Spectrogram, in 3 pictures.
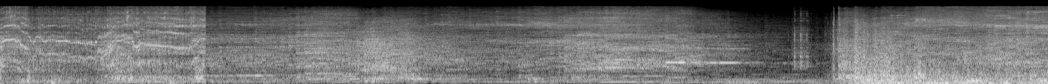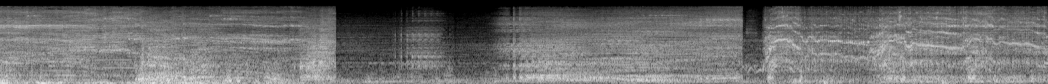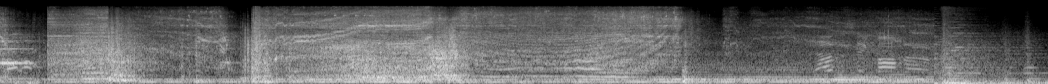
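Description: Traxxas X-Maxx RC monster truck's electric motor whining, its pitch rising and falling again and again as the truck speeds up and slows, with music in the background.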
